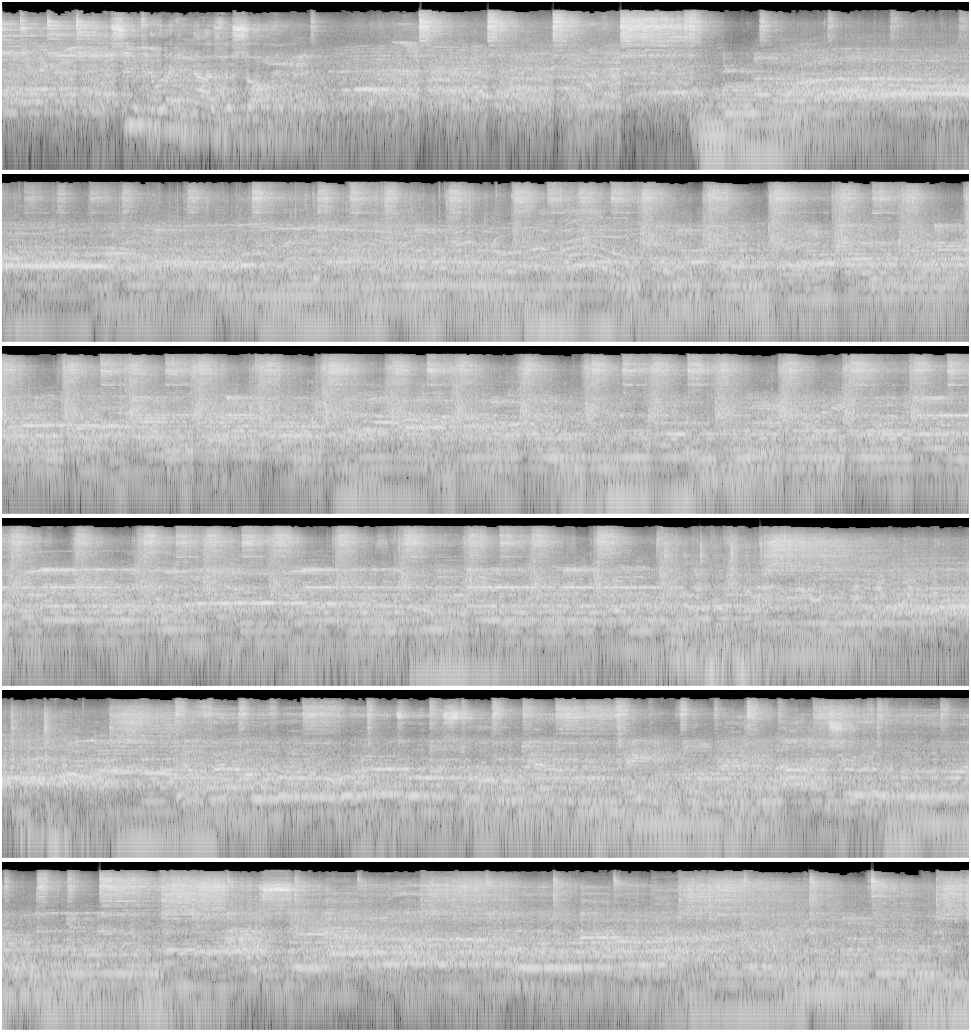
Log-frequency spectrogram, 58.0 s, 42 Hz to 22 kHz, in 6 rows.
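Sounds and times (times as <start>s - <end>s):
live heavy metal band: 4.9s - 58.0s.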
